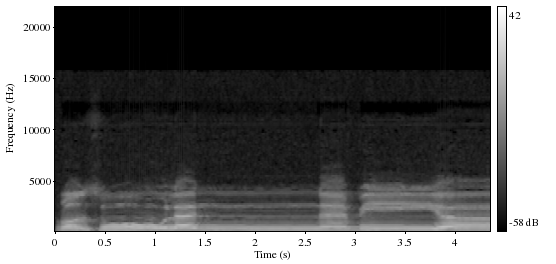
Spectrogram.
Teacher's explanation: Di sini idgham bi gunnah. Tanwin bertemu nun, dengung 2 harakat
